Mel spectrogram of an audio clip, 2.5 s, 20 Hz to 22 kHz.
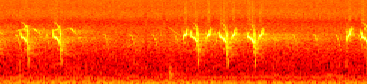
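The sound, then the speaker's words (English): A flock of about ten wild birds calls, giving short bursts of sharp, high chirps repeated over a low, steady rumble. “Here comes a big flock, about 10.”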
